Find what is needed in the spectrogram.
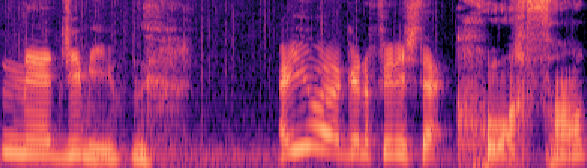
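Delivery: high, gremlin-like puppet frog character voice. Showing the silly voices they can do: Kermit voice doing Carl. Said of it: "Kermit doing Carl".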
